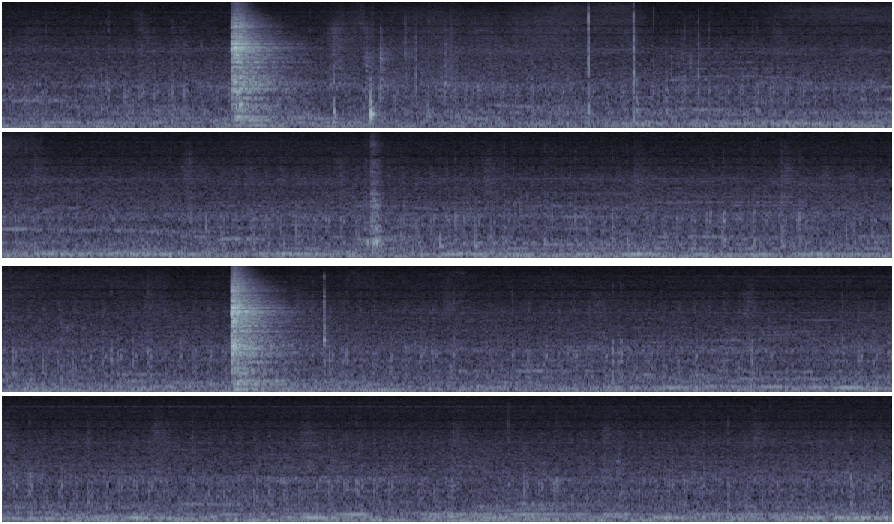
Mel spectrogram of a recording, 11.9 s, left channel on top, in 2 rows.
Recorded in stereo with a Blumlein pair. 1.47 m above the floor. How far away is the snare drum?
About 3.5 m.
